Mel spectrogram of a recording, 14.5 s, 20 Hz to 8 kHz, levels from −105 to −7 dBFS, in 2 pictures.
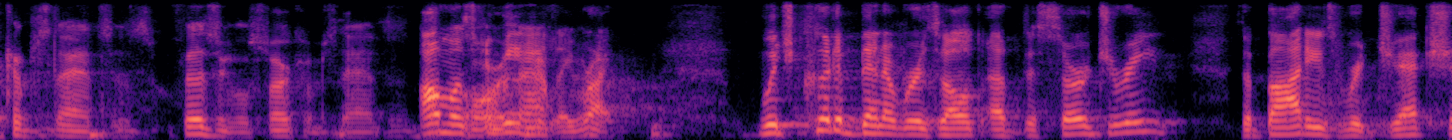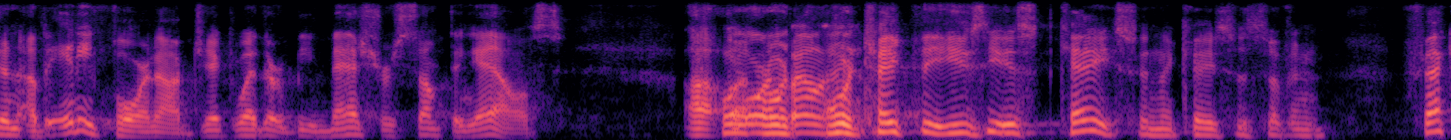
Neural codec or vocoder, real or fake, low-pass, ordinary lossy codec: codec, 16 kHz in and 24 kHz out, 2.2 kbps, FireRedTTS-2 codec; fake; 7.2 kHz; Opus, 24 kbps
